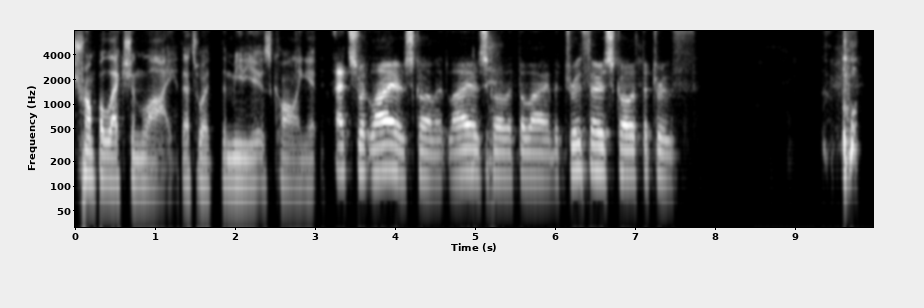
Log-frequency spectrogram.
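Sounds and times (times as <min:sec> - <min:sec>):
speech: 0:00.0 - 0:07.8, 0:09.3 - 0:09.8
cough: 0:09.4 - 0:09.9.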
